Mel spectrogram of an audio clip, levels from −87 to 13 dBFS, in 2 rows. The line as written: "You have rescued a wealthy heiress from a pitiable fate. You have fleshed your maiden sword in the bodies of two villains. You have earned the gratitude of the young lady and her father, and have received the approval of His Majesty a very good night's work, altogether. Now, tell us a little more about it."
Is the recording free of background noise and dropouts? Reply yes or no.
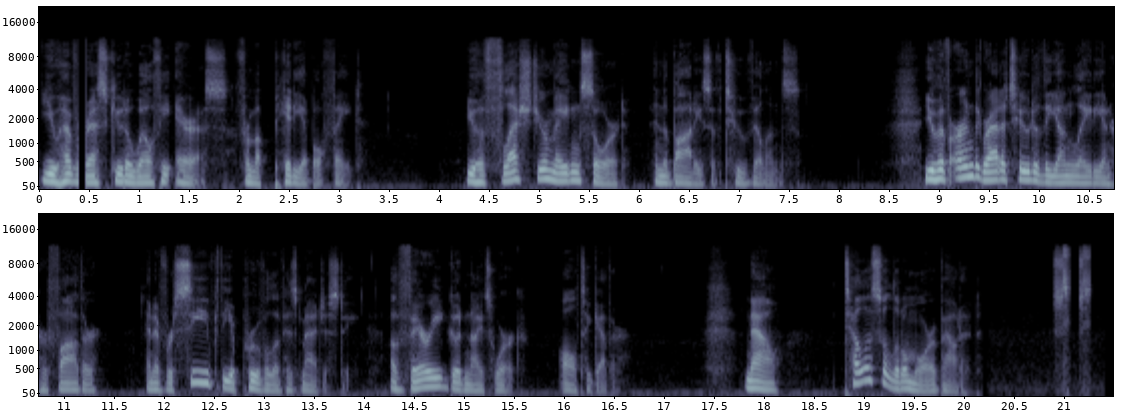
no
